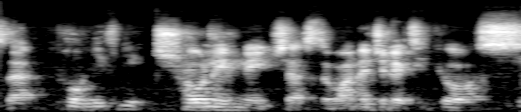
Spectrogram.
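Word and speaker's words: Pollnivneach: I actually have no idea how you pronounce that. Polnivich? Polnivich, that's the one.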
